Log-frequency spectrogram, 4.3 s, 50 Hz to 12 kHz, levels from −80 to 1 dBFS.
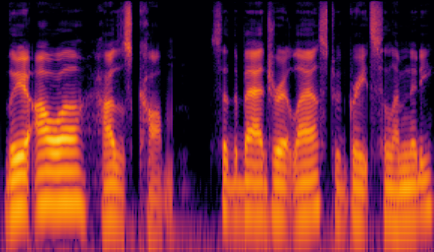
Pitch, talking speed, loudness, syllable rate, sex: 105 Hz, 165 wpm, -17 LUFS, 4.1 syllables/s, male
